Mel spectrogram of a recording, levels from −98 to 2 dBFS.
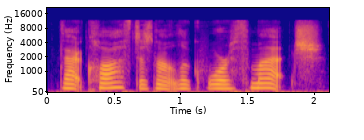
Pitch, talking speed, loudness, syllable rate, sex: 205 Hz, 200 wpm, -21 LUFS, 3.8 syllables/s, female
